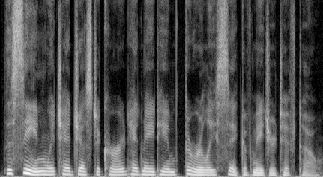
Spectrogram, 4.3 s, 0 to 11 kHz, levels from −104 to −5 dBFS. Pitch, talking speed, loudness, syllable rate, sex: 170 Hz, 195 wpm, -19 LUFS, 5.2 syllables/s, female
